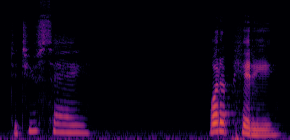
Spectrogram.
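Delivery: a jittery rabbit checking; anxious rabbit. A narrator's reading.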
